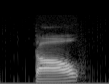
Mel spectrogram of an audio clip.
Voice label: "dao2" Chinese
